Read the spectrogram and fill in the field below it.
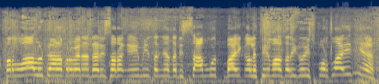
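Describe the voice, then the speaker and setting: A man commentates a match in a very high-pitched voice, in the manner of a fighting game announcer. He stretches key calls dramatically and throws out rhetorical questions, with music clearly playing behind him. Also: level tone, fast talker, a crowd in the background. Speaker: esports shoutcaster, play-by-play.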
